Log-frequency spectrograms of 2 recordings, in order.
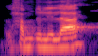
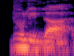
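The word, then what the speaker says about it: الحمد لله: Ketika dia mengucapkan subhanallah, maka ucapkan subhanallah. Subhanallah. Ya, bukan kalau orang cepat bacanya apa? Subhanallah. Subhanallah. Subhanallah, subhanallah. Subhanallah. Alhamdulillah. Jadi apa? Dulillah. Dulillah. Dulillah. Ini bukan tabyid.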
